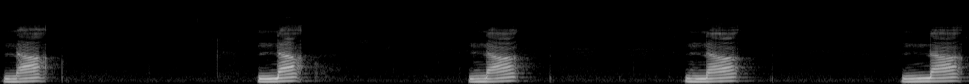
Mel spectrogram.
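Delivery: "na" said short and steady; model pronunciation. Shown as a demonstration. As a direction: give "na" as a clear model. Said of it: "We are going to pronounce it as".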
